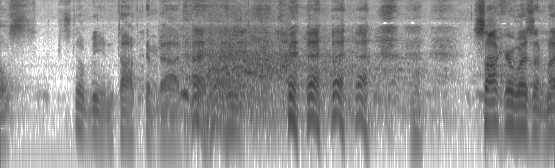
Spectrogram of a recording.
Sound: laughter

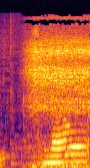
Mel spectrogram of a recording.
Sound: machine hisses

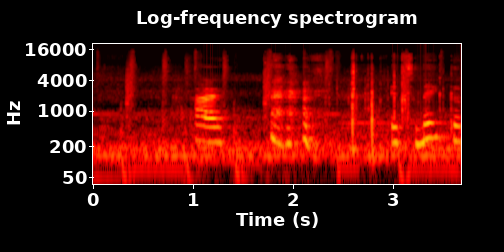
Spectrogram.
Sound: giggles

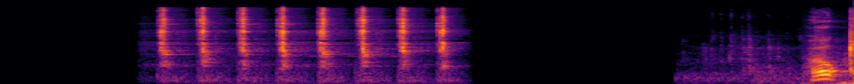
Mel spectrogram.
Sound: sound effect of a ticking clock

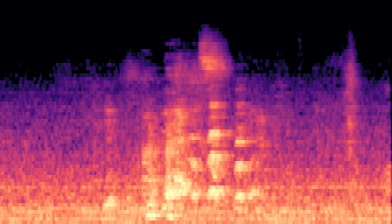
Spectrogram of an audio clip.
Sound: laughter

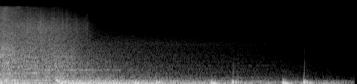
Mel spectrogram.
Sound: dramatic music; heart beating

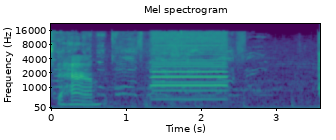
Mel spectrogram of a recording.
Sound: car horn

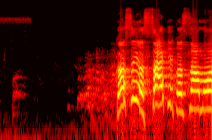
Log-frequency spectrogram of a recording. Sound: TV lulling

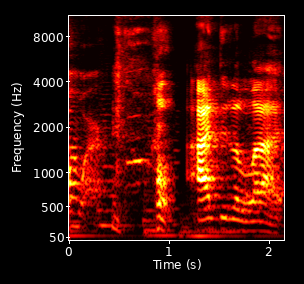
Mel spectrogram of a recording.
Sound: laughs

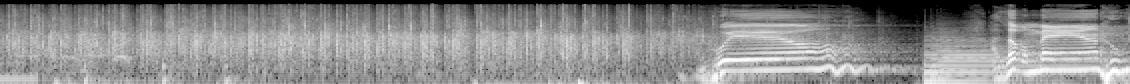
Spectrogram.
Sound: applause

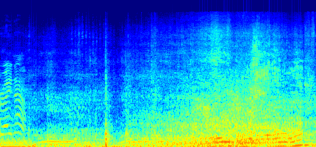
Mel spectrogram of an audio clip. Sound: engine revving

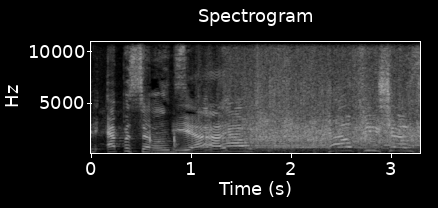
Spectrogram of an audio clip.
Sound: audience claps

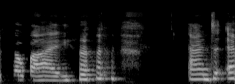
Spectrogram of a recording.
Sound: chuckling

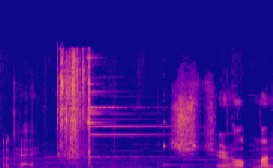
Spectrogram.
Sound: cash register dings

